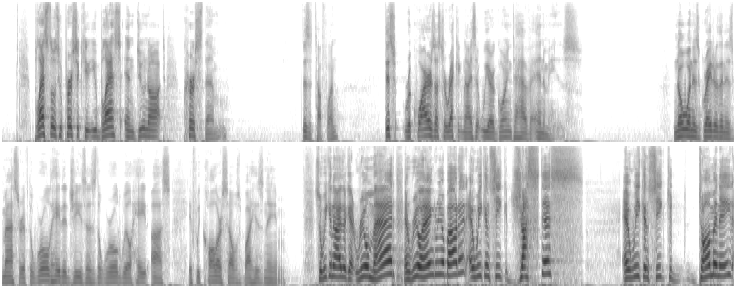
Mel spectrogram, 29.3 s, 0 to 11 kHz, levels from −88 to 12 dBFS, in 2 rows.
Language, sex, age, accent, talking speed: English, male, 40-59, American, 155 wpm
